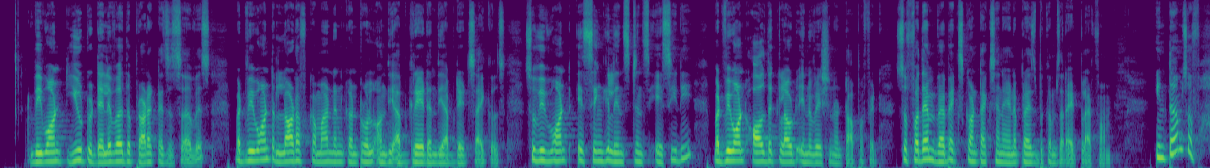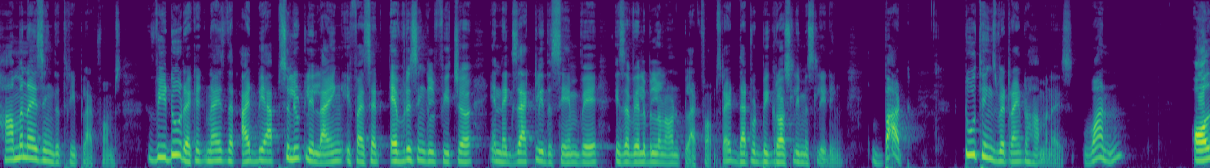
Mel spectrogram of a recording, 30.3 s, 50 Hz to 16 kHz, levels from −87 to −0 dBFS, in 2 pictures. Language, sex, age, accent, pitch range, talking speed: English, male, 50-69, Indian, 150-180 Hz, 200 wpm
